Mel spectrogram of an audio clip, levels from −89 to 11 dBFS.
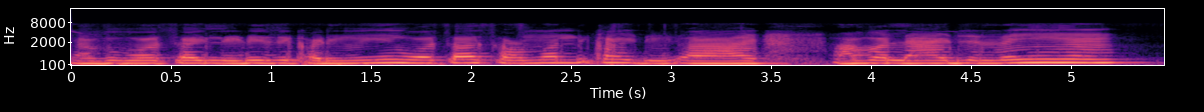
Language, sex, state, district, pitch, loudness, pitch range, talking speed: Hindi, male, Bihar, Darbhanga, 195 Hz, -16 LUFS, 185-220 Hz, 240 wpm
